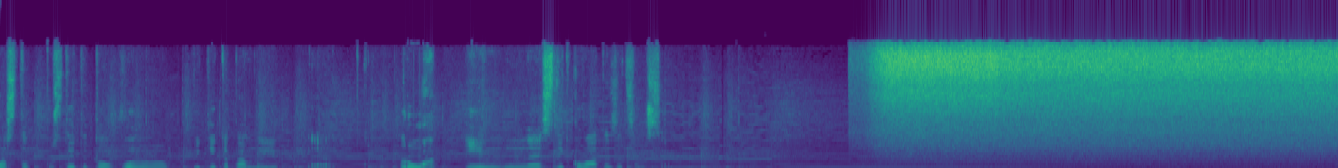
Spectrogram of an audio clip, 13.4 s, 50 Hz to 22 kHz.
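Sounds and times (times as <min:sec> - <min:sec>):
speech: 0:00.0 - 0:06.9
compressed air, nitrogen and carbon dioxide gas feed hissing in a brewery: 0:08.5 - 0:13.3.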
